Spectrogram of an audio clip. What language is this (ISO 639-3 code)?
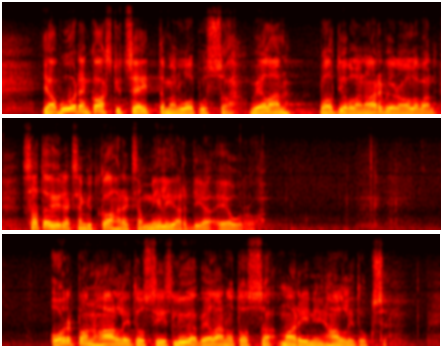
fin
